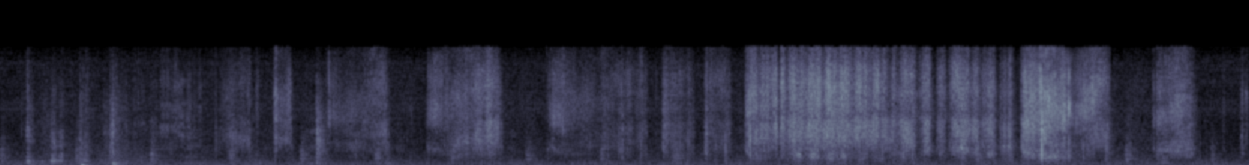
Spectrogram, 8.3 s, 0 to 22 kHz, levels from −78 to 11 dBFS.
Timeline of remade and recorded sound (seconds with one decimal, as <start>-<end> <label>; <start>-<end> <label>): 0.0-1.1 recorded; 1.1-1.6 remade; 1.6-6.7 recorded; 6.7-7.3 remade; 7.3-8.3 recorded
